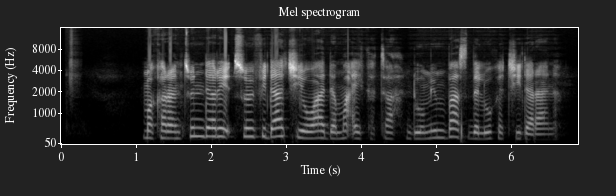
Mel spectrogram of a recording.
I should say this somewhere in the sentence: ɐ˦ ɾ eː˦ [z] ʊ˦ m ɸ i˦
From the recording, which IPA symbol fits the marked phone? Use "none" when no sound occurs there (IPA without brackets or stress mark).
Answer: s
